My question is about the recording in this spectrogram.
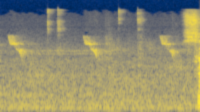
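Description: A bird chirping faintly in the background: a series of short notes, each falling in pitch, about two a second, over a low steady hum.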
